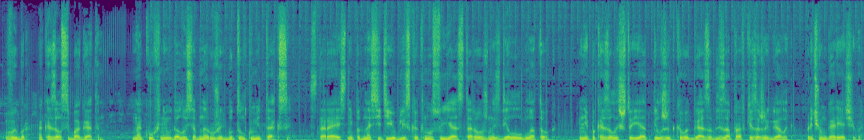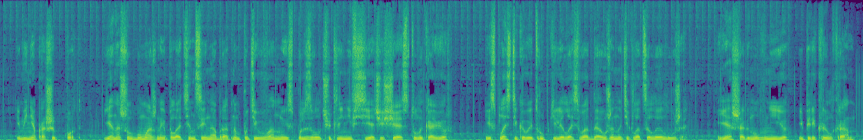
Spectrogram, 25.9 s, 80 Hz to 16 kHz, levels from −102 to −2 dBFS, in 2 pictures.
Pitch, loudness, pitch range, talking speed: 100 Hz, -18 LUFS, 95-110 Hz, 165 wpm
